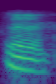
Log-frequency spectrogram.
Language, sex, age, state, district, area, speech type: Bodo, male, 60+, Assam, Chirang, rural, conversation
